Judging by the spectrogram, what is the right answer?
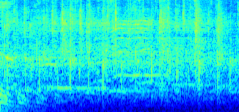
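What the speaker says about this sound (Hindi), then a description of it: "आपके लिए भी एक बार भरपूर तालियां बजाइए" Applause from the crowd at a mushaira poetry gathering in a small town, a short, steady patter of many hands clapping, heard faintly from a distance.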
